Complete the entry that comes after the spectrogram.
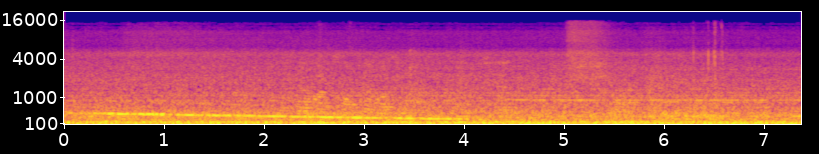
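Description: Electric commuter train heard from inside the car as it slows for a station: the traction motor whine falls steadily in pitch and fades out about four seconds in, over a constant rumble of wheels on rail. A short hiss follows about five seconds in.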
